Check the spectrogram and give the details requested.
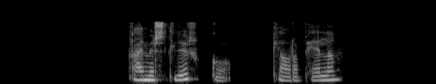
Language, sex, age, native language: Icelandic, female, 30-39, Icelandic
